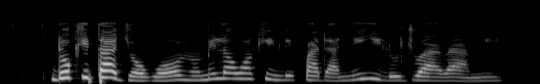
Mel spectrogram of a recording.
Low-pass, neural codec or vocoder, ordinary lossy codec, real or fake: 7.2 kHz; none; none; real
